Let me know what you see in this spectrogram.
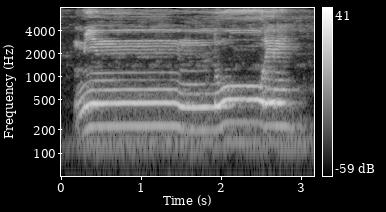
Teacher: Min, nun yang pertama dimasukin ke nun yang kedua. Ada gunahnya. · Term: idgham bi gunnah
